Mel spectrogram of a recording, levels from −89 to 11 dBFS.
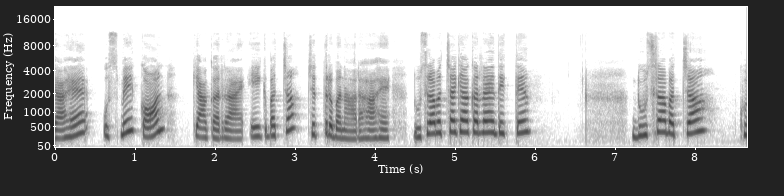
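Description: Nothing goes wrong anywhere in this bit of speech, so there's no technical fault to point to.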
